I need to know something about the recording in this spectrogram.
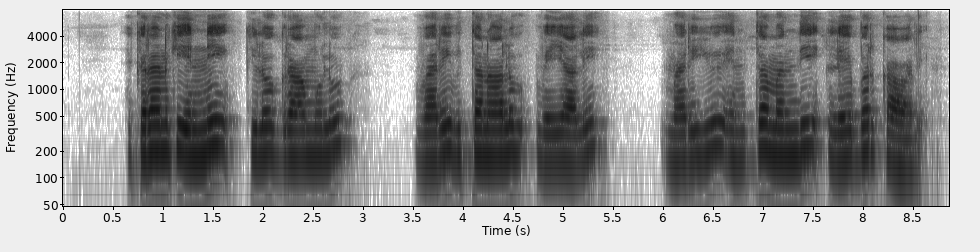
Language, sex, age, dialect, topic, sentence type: Telugu, male, 18-24, Utterandhra, agriculture, question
